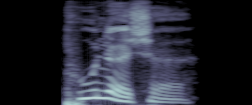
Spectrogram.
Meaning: inflection of punisch: 1. strong/mixed nominative/accusative feminine singular 2. strong nominative/accusative plural 3. weak nominative all-gender singular 4. weak accusative feminine/neuter singular
- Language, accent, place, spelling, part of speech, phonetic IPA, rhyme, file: German, Germany, Berlin, punische, adjective, [ˈpuːnɪʃə], -uːnɪʃə, De-punische.ogg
